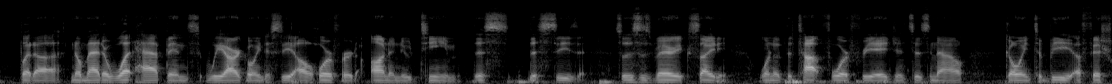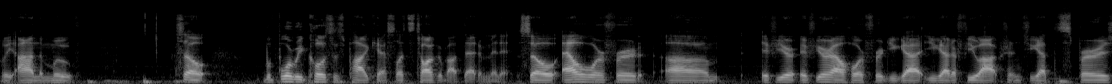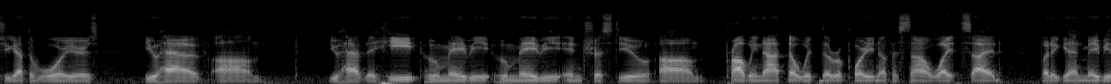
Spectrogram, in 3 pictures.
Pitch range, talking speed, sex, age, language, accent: 90-100 Hz, 185 wpm, male, 20-39, English, American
